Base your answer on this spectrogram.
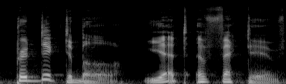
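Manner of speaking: swooping, animated character voice, pitch going up and down. Asked to perform an answer in his voice, Zapp Brannigan voice. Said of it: "So I have to perform it in his voice?".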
